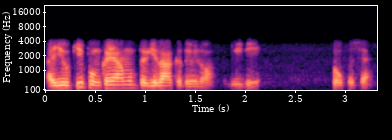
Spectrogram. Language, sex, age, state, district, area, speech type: Manipuri, male, 18-30, Manipur, Kakching, rural, conversation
